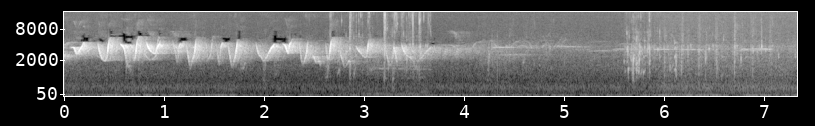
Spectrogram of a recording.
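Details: Ring-necked parrots bathing in a pond on a cool sunny Australian morning give a quick run of shrill, warbling, up-and-down notes, fading into softer high chirps, with splashing-like clicks later.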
